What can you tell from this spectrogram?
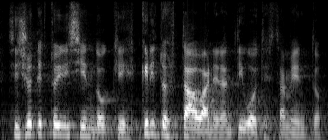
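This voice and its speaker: Animated male preacher. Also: fast talker. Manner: animated, acts out quoted lines with rising pitch; addresses the audience directly. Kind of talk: televised sermon.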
